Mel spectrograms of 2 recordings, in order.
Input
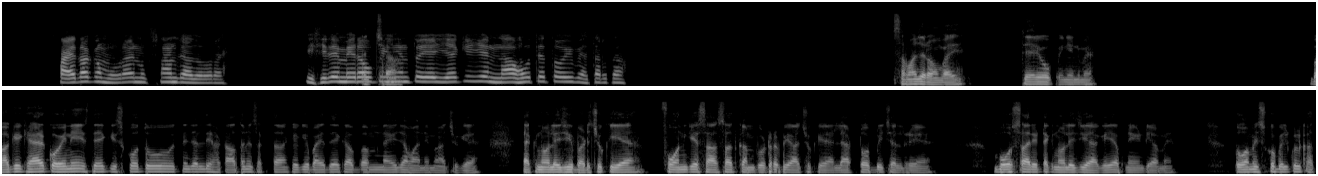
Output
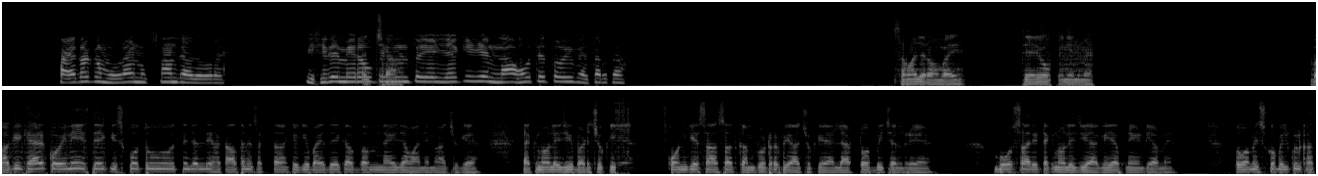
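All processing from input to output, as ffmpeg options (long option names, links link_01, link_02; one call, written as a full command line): ffmpeg -i in.wav -filter_complex "[0:a]asettb=1/sr,asplit=3[link_01][link_02][link_03];[link_01]atrim=end=6.204[link_04];[link_02]atrim=start=6.2:end=9.29,asetpts=PTS-STARTPTS,afade=type=in:duration=0.004:curve=qsin,afade=type=out:start_time=3.086:duration=0.004:curve=qsin,lowpass=5200,acrusher=bits=7:mode=log:mix=0:aa=0.000001,asoftclip=type=hard:threshold=-17.5dB[link_05];[link_03]atrim=start=9.286[link_06];[link_04][link_05]acrossfade=duration=0.004:curve1=hsin:curve2=qsin[link_07];[link_07][link_06]acrossfade=duration=0.004:curve1=qsin:curve2=hsin,asettb=1/sr,asplit=3[link_08][link_09][link_10];[link_08]atrim=end=10.374[link_11];[link_09]atrim=start=10.37:end=14.18,asetpts=PTS-STARTPTS,afade=type=in:duration=0.004:curve=qsin,afade=type=out:start_time=3.806:duration=0.004:curve=qsin,highpass=frequency=54:poles=1,acrusher=bits=6:mix=0:aa=0.5[link_12];[link_10]atrim=start=14.176[link_13];[link_11][link_12]acrossfade=duration=0.004:curve1=hsin:curve2=qsin[link_14];[link_14][link_13]acrossfade=duration=0.004:curve1=qsin:curve2=hsin,asettb=1/sr,asplit=3[link_15][link_16][link_17];[link_15]atrim=end=19.274[link_18];[link_16]atrim=start=19.27:end=19.84,asetpts=PTS-STARTPTS,afade=type=in:duration=0.004:curve=qsin,afade=type=out:start_time=0.566:duration=0.004:curve=qsin,bandpass=frequency=4000:width_type=q:width=1.3,aeval=exprs='(mod(47.3*val(0)+1,2)-1)/47.3':channel_layout=same[link_19];[link_17]atrim=start=19.836[link_20];[link_18][link_19]acrossfade=duration=0.004:curve1=hsin:curve2=qsin[link_21];[link_21][link_20]acrossfade=duration=0.004:curve1=qsin:curve2=hsin,asubboost=boost=4:cutoff=92,aecho=1:1:3.8:0.81,acompressor=threshold=-28dB:ratio=6,volume=-4.5dB" out.wav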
